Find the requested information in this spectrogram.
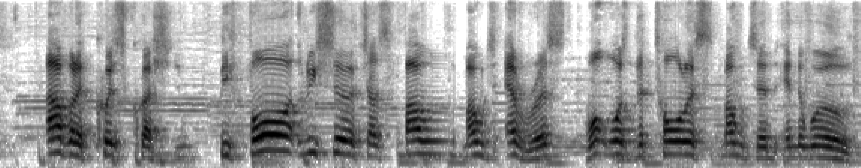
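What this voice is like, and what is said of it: Newcastle (Geordie) English accent. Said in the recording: “I'm from Newcastle, hence the accent.”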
